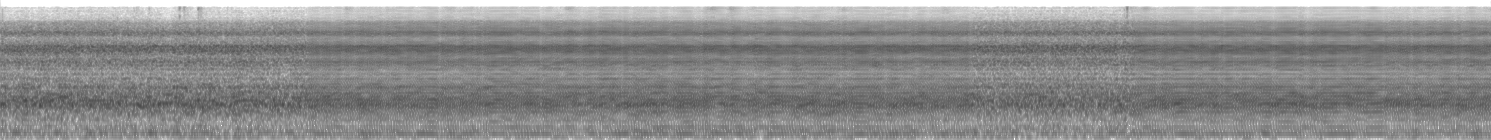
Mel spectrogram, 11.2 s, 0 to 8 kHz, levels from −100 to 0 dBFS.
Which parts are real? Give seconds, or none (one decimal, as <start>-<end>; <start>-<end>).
0.0-2.3; 7.3-8.5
